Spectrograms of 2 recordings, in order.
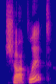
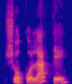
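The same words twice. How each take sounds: First: The word is pronounced the English way. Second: The word is pronounced the Spanish way. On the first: "in English" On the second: "in Spanish"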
